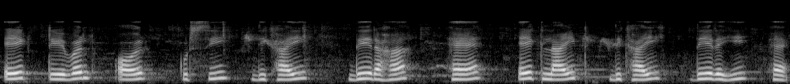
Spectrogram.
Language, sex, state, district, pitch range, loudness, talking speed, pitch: Hindi, female, Himachal Pradesh, Shimla, 230-270 Hz, -15 LUFS, 105 wpm, 245 Hz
